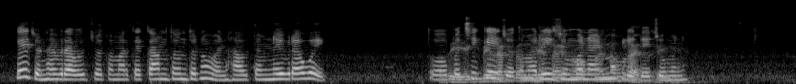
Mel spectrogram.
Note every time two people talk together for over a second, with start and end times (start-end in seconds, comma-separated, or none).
4.5-6.9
